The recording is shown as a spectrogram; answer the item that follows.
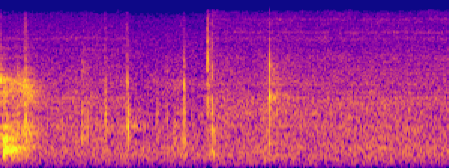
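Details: A quiet indoor room holds a brief murmur at the start, then scattered soft ticks and clicks over a faint hiss.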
